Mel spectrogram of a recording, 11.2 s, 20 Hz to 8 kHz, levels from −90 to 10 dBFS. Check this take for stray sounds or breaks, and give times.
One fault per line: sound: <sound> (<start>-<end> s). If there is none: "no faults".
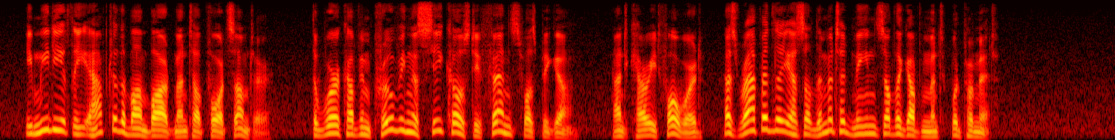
no faults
